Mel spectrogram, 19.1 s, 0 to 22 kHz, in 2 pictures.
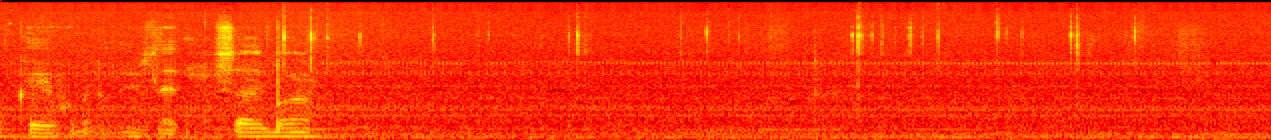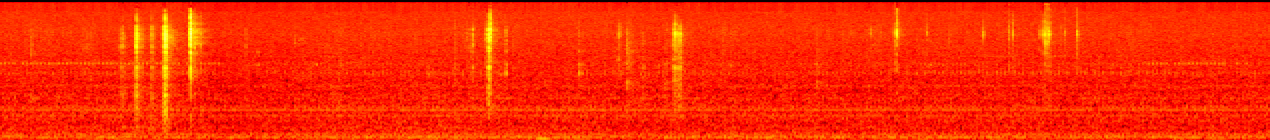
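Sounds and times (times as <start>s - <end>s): steady low hum: 0.0s - 19.0s
metal lock parts clicking: 2.1s - 8.7s, 10.4s - 11.1s, 12.9s - 14.8s, 16.2s - 17.7s.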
